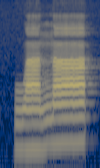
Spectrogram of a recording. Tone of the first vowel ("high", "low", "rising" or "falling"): high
